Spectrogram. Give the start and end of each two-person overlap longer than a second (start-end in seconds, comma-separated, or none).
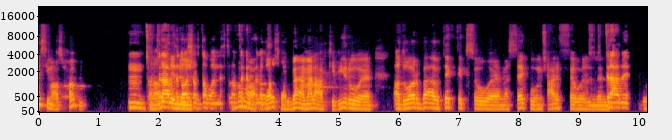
none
